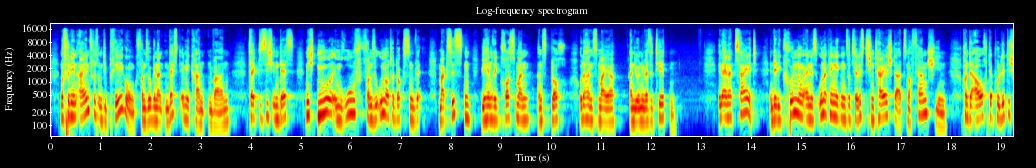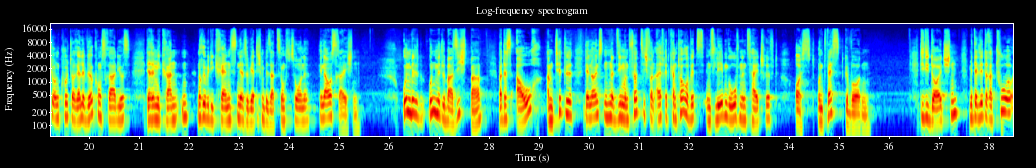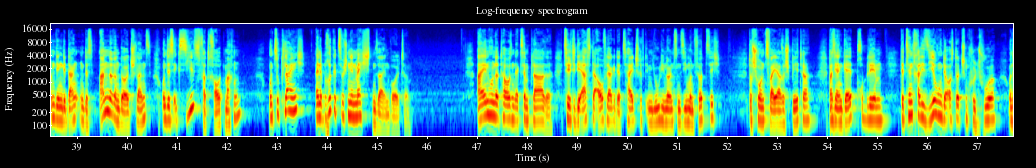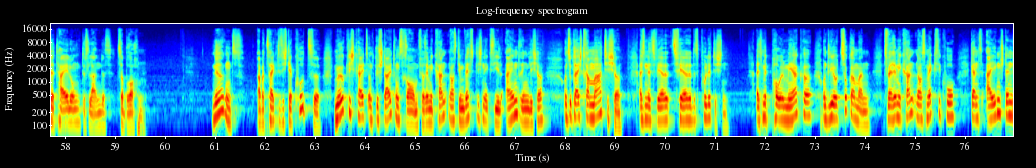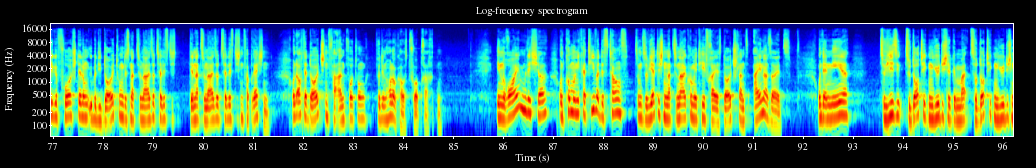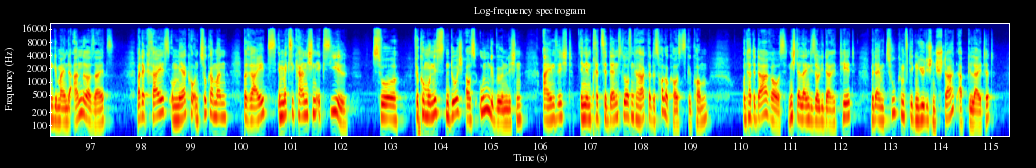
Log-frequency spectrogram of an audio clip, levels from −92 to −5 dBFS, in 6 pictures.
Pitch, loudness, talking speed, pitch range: 150 Hz, -20 LUFS, 135 wpm, 135-170 Hz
